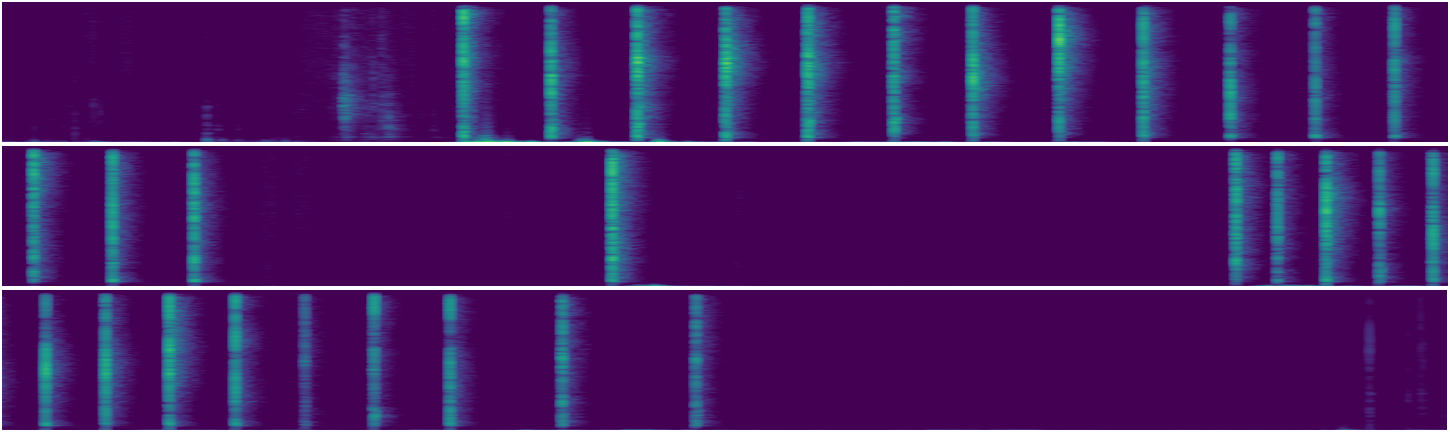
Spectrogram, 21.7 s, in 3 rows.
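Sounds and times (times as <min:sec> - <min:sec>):
single person clapping hands: 0:02.3 - 0:08.4, 0:10.3 - 0:10.5, 0:13.4 - 0:18.2.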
